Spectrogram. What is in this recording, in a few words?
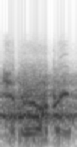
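Russian calm; Ka-50; Wingman; DCS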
